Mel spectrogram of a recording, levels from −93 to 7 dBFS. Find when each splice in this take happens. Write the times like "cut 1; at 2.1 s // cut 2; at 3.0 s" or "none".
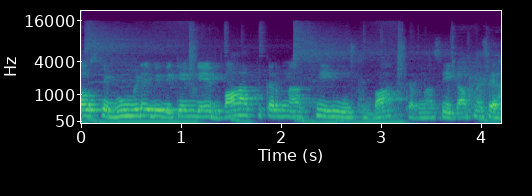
none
